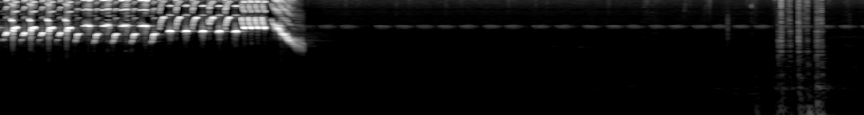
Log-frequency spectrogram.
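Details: Goldfinch x canary hybrid (mule) giving a clean song, used to stimulate males to sing and for young birds to memorise: about three seconds of rapid, high twittering notes ending in a falling slurred note, then silence and faint knocks.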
